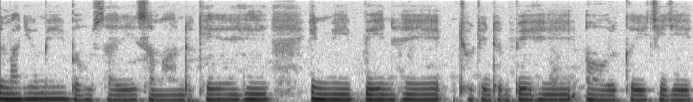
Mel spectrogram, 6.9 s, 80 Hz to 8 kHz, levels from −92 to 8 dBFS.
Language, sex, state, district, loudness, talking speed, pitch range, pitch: Urdu, female, Bihar, Saharsa, -15 LUFS, 155 wpm, 145-155 Hz, 155 Hz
